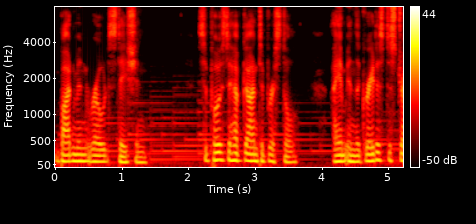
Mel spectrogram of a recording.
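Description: The text comes across in a reading voice free of strain.

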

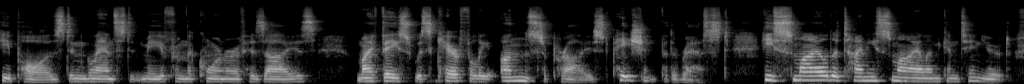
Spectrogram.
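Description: A woman's very deep, low voice at a moderate pace with lively intonation, on a very clean recording with a silent background. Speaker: amateur audiobook reader. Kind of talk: audiobook reading of a novel.

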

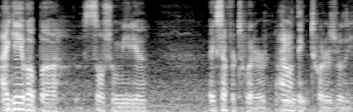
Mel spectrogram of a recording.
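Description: A man speaks in a fairly low pitch, the sound dry with no echo and noticeable background noise behind him. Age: 30s. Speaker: rideshare driver and vlogger. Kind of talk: casual vlog monologue. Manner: halting, many fillers. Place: car. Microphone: phone near.

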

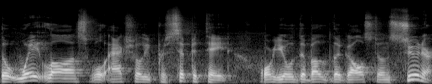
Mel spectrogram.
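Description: A man speaks at a moderate pace. His pitch varies in an ordinary way. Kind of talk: informational talk to camera. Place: office. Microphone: lapel.

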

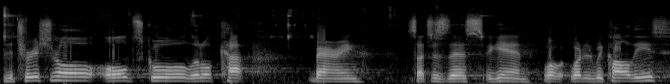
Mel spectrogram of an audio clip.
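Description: Intonation stays fairly even. A man speaks at a moderate pace. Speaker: presenter. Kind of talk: lecture. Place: hall.

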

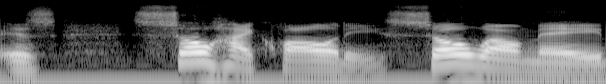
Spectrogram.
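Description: A man speaks with lively intonation in a dry recording with no echo. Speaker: host. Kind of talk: car review presentation. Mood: enthusiastic, warm. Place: open country.

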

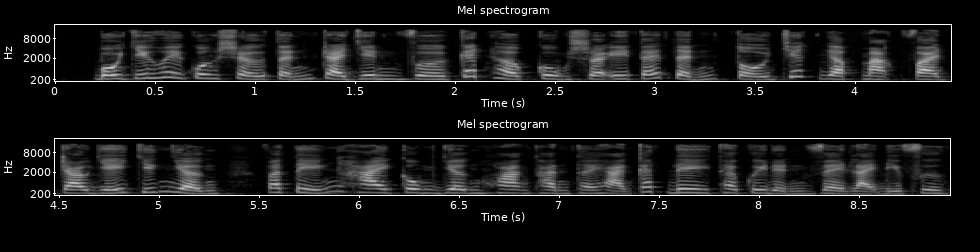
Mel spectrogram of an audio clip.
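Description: Speaking very fast with hardly any pauses, a woman keeps a high pitch with ordinary pitch variation. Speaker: news anchor. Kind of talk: news reading. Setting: studio. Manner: formal. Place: studio.

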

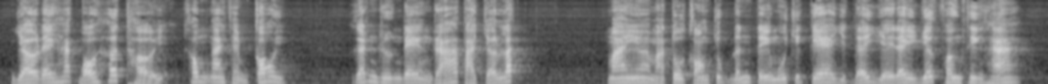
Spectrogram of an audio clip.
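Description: A man puts on a shrill character voice at a high pitch. He talks at a fairly slow pace. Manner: complaining, scolding.

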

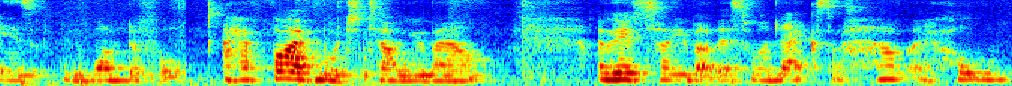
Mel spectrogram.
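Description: Natural voice reading aloud, intonation fairly level

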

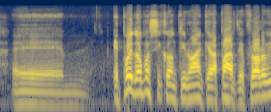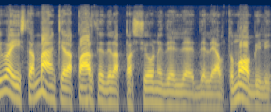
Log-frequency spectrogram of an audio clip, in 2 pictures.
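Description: The man's pitch swings very widely at a fairly quick pace. The sound is dry with no echo. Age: 60s. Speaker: museum president, nursery businessman. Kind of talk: interview. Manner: halting, with many fillers. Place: hall.

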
